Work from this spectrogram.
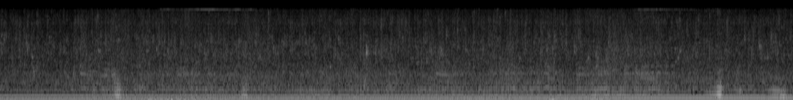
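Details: Bees recorded in stereo with an x/y microphone: a steady low hum underlies shifting, wavering buzzes as individual insects fly past, rising and falling in pitch, with faint soft clicks scattered through.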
